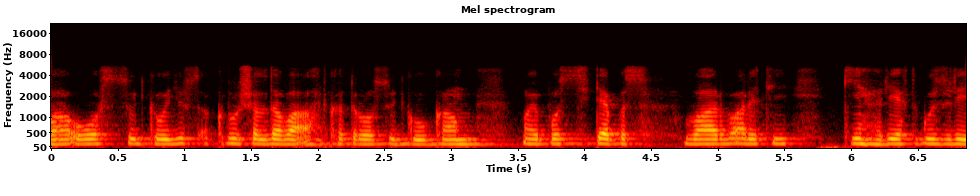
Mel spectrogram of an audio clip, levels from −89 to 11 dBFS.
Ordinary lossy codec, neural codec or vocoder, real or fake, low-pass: none; codec, 16 kHz in and 24 kHz out, 1 kbps, XY-Tokenizer; fake; 5.4 kHz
